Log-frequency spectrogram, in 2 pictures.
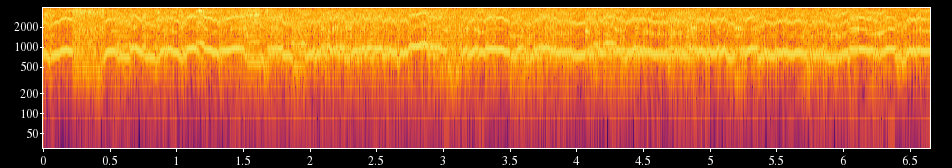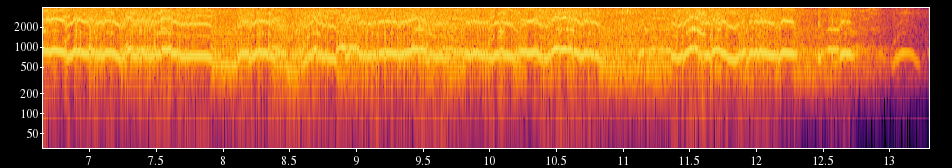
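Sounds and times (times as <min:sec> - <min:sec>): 
flock of birds calling: 0:00.0 - 0:13.2.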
